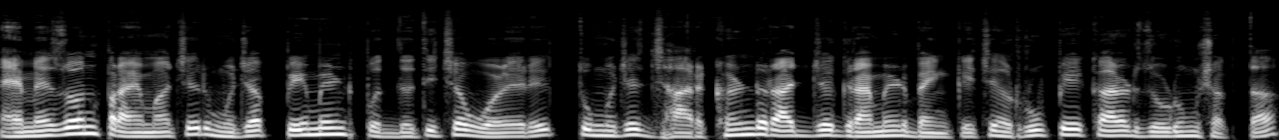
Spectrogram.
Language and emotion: Goan Konkani, neutral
